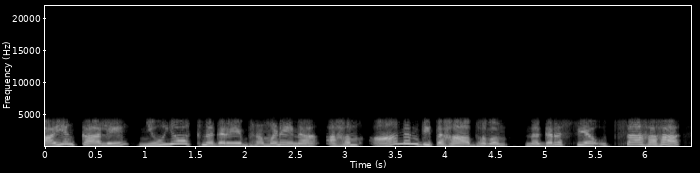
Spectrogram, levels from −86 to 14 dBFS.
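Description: Throughout the speech, heavy Opus voice compression in its SILK mode cuts the band to narrowband, leaving nothing above 4.2 kHz, and codes the excitation coarsely, which fits a bitrate near 8 kbps. Voices sound muffled, hoarse and faintly robotic; a spectrogram shows a flat ceiling at 4.2 kHz.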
